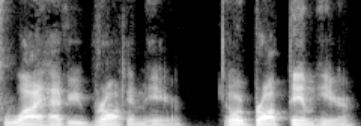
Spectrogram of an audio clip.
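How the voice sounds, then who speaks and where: Booming in a put-on character voice, a man with a fairly low pitch talks at a fairly slow pace with monotone, flat intonation and big swings in loudness. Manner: imposing, commanding.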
